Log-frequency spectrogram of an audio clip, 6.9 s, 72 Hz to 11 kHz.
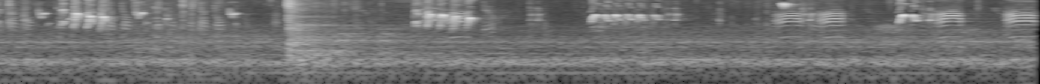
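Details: Common chaffinch recorded on 20 October 2012: short bright bursts of high chirping notes and brief rapid trills, repeated in separate phrases, with a sharp rustle or flutter near the two-second mark over faint steady background hiss.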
